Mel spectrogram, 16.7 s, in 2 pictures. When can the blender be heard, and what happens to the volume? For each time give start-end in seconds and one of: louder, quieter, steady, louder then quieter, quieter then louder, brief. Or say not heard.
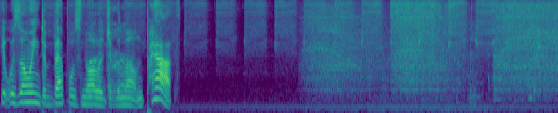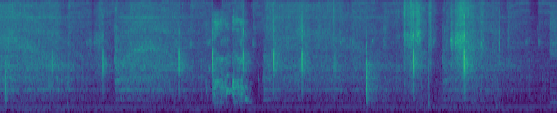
4.5-16.6 quieter.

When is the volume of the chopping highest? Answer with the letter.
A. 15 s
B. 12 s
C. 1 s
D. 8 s
A.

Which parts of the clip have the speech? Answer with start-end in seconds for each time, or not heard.
0.0-2.6.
